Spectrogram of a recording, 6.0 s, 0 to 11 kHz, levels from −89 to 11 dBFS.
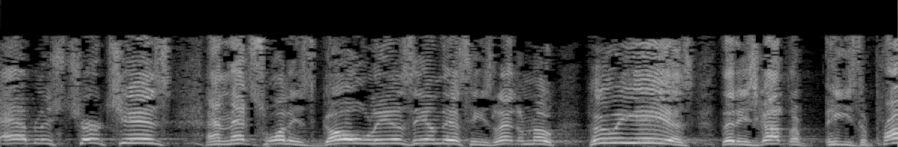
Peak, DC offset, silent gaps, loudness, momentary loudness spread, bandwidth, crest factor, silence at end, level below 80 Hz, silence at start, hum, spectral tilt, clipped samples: -2 dBFS; under 0.1%; none; -18 LUFS; 9 LU; 8.8 kHz; 16 dB; 0 s; -62 dBFS; 0 s; none; -2.5 dB/octave; under 0.1%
